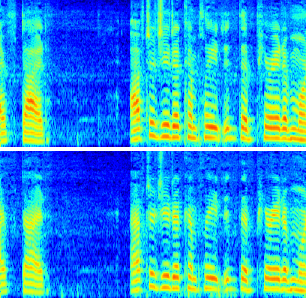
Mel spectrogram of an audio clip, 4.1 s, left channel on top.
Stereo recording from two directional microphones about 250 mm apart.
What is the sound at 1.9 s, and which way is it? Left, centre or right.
Speech, centre.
